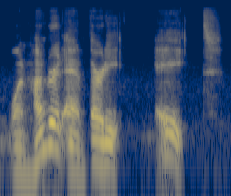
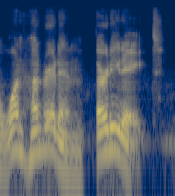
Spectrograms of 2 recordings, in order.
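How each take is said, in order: First: The number is said with careful, crisp articulation. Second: The number is said casually, without extra care.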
